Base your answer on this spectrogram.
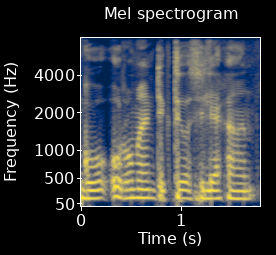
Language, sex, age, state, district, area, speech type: Kashmiri, male, 60+, Jammu and Kashmir, Srinagar, urban, spontaneous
